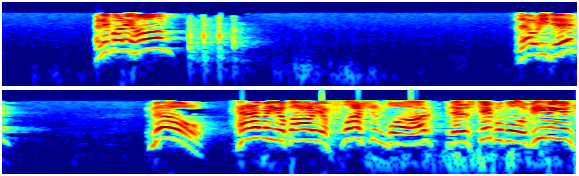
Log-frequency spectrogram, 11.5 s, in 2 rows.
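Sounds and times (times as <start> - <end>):
speech: 0.9 - 1.8, 5.2 - 5.9, 7.2 - 11.4
knocking on a door: 1.8 - 2.6.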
